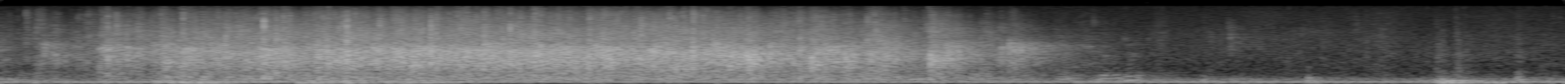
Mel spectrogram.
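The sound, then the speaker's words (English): Applause from an audience welcoming a bank's senior vice president of community lending in Oregon, sustained and even for about five seconds before fading into quieter background. “So let's give a round of applause to Brent.”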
